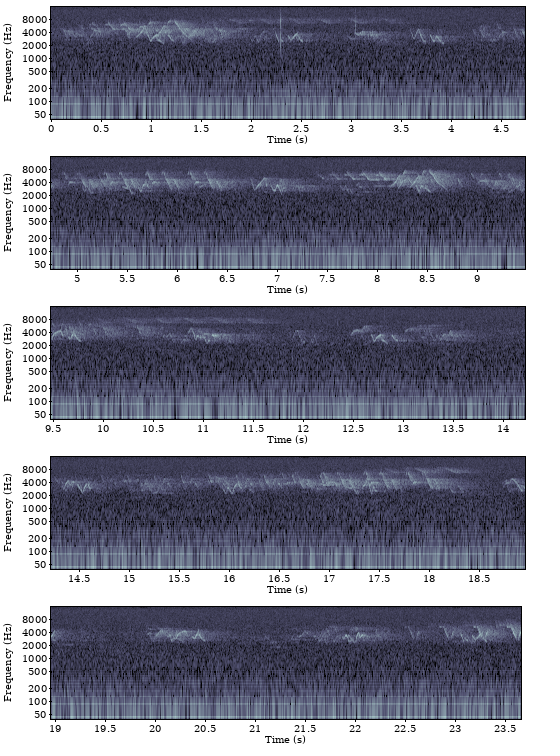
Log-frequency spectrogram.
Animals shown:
Black-and-white Warbler (Mniotilta varia), Red-eyed Vireo (Vireo olivaceus), Hermit Thrush (Catharus guttatus), Ovenbird (Seiurus aurocapilla), Chestnut-sided Warbler (Setophaga pensylvanica)

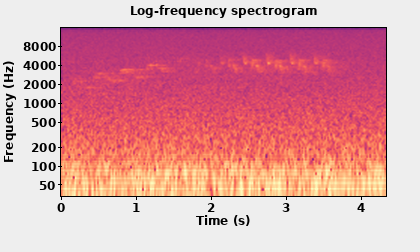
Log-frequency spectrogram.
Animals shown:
Swainson's Thrush (Catharus ustulatus), Ovenbird (Seiurus aurocapilla)

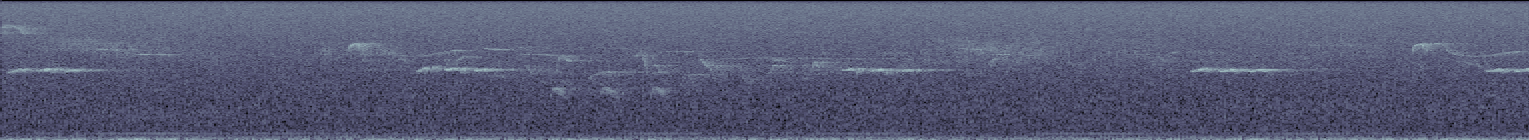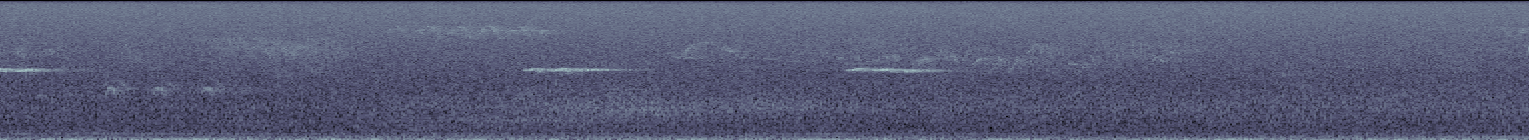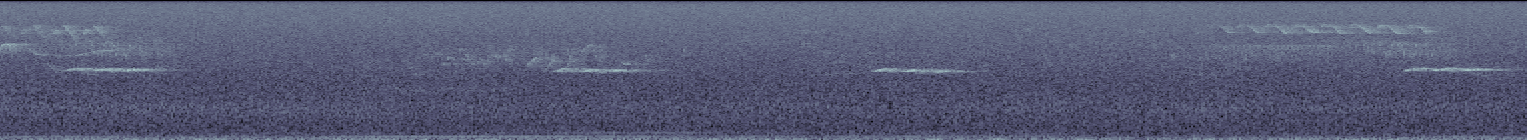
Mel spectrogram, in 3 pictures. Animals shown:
Black-and-white Warbler (Mniotilta varia), Tufted Titmouse (Baeolophus bicolor), Scarlet Tanager (Piranga olivacea), American Crow (Corvus brachyrhynchos), Eastern Wood-Pewee (Contopus virens), Black-capped Chickadee (Poecile atricapillus)

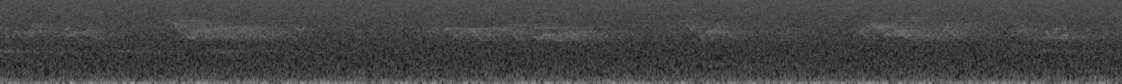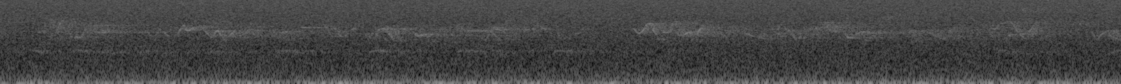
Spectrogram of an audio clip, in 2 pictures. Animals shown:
American Crow (Corvus brachyrhynchos), Red-eyed Vireo (Vireo olivaceus)

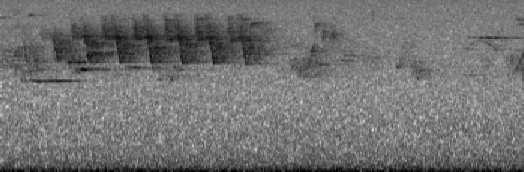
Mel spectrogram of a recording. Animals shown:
Ovenbird (Seiurus aurocapilla), Black-capped Chickadee (Poecile atricapillus), Hermit Thrush (Catharus guttatus), Red-eyed Vireo (Vireo olivaceus)

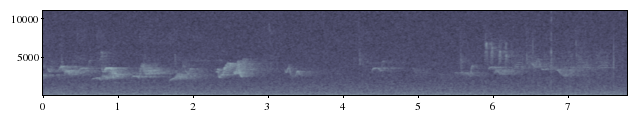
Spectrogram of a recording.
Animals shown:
Scarlet Tanager (Piranga olivacea), Red-eyed Vireo (Vireo olivaceus), Black-capped Chickadee (Poecile atricapillus)

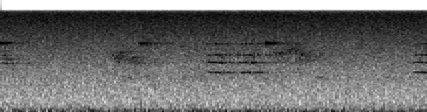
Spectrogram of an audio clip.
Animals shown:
Blue Jay (Cyanocitta cristata), unknown mammal, Red-eyed Vireo (Vireo olivaceus)

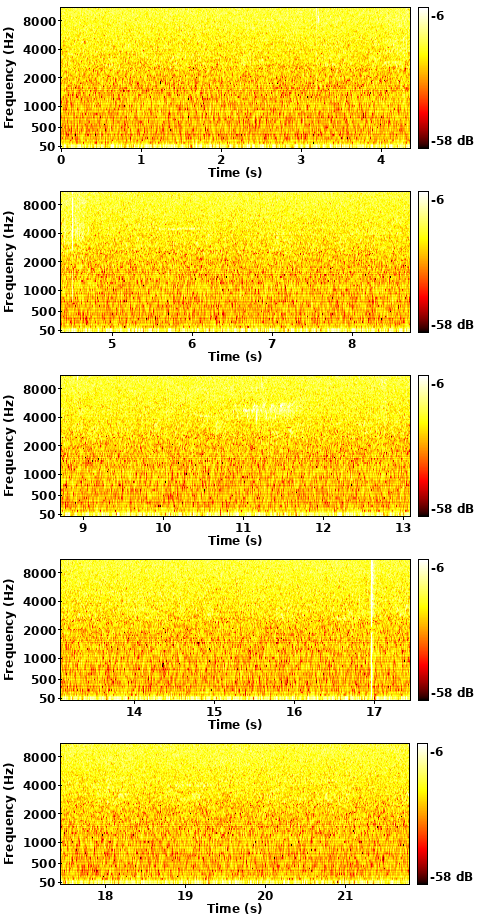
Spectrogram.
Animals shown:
Red-eyed Vireo (Vireo olivaceus), Black-throated Green Warbler (Setophaga virens), Black-throated Blue Warbler (Setophaga caerulescens)

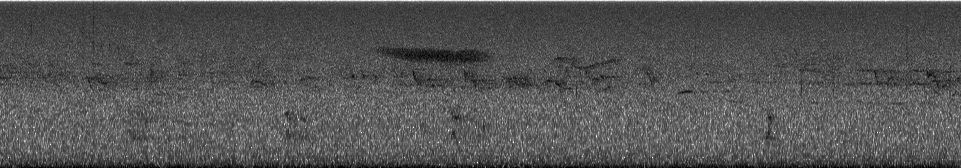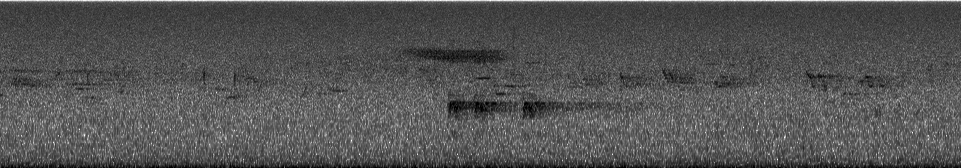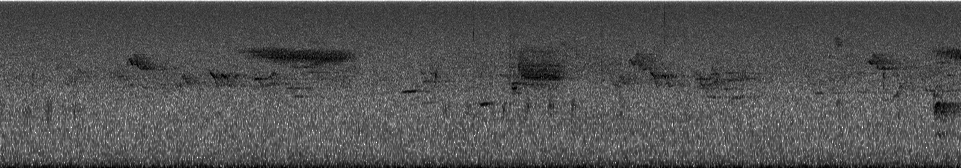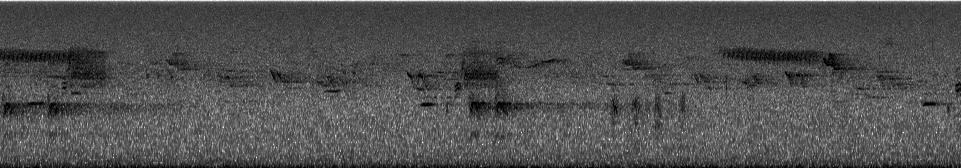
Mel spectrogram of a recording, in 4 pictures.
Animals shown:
Red-winged Blackbird (Agelaius phoeniceus), Wood Thrush (Hylocichla mustelina), Pine Warbler (Setophaga pinus), Hooded Merganser (Lophodytes cucullatus), Eastern Wood-Pewee (Contopus virens), Blue-headed Vireo (Vireo solitarius), Blue Jay (Cyanocitta cristata), American Robin (Turdus migratorius), American Crow (Corvus brachyrhynchos)

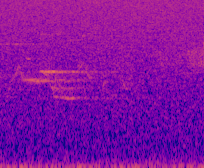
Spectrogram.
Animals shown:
Wood Thrush (Hylocichla mustelina), Rose-breasted Grosbeak (Pheucticus ludovicianus)

